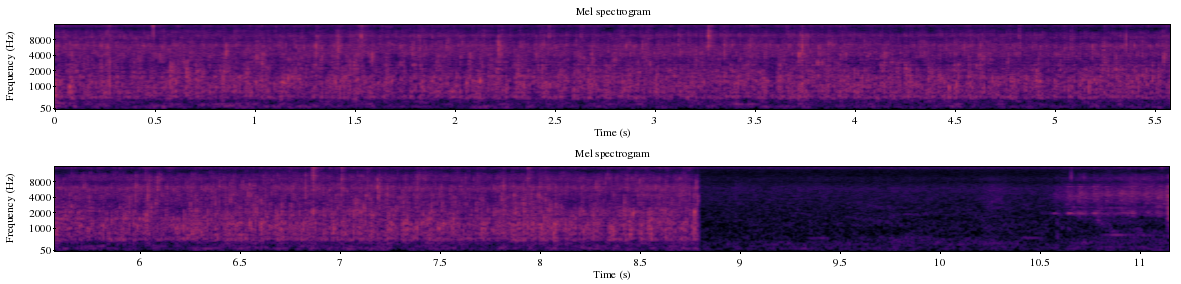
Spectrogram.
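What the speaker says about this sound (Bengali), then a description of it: "একেবারেই টকবগিয়ে ফুটে গেছে" Vegetable curry with cauliflower, potato and tomato boils hard in a covered pot, a steady bubbling, churning wash that cuts off abruptly near the end, leaving quiet room tone.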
